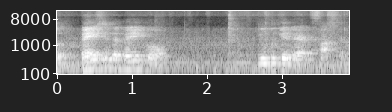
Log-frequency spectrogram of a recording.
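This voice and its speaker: A man talks at a moderate pace with ordinary pitch variation. Noticeable background noise and audible room echo surround his voice. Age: 30s. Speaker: dance instructor. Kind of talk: workshop presentation.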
